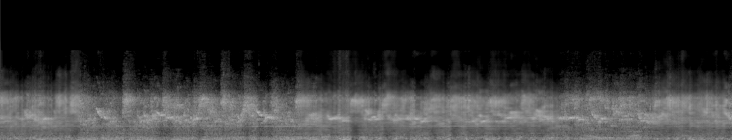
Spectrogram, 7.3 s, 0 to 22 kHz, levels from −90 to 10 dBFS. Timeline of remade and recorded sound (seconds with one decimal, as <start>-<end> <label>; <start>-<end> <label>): 0.0-0.8 remade; 0.8-3.0 recorded; 3.0-5.6 remade; 5.6-6.5 recorded; 6.5-7.3 remade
